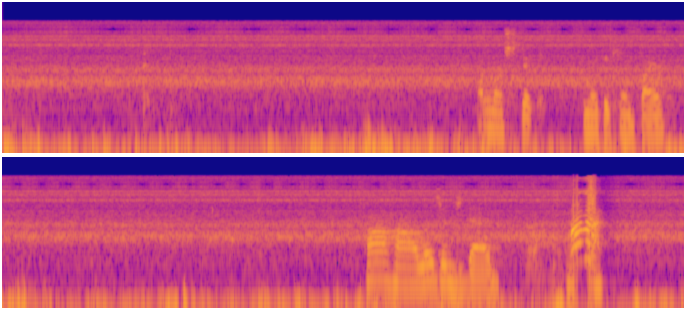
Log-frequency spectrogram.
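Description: A torch flame crackles and roars steadily.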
